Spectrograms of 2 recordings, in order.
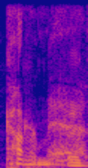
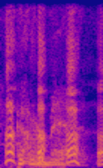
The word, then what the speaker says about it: Carmel: Do they hard breathe the end of the word like that? Carmel. – Yeah. Carmel. – They all say it like that. – Kinda. Yeah. – Oh, seriously. Okay. – Yeah. Kinda. Carmel. You got to roll the R a little bit, but oh, that's cool.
